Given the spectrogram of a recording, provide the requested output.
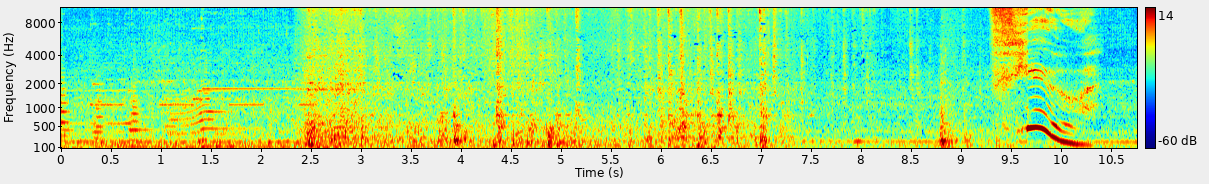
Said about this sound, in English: And goodbye, dump truck. We'll be getting off soon, but not until you've dumped your load.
